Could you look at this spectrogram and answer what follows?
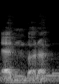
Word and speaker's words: Edinburgh: Yeah, it looks like Edinburgh, but the Scots pronounce it Edinburgh.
